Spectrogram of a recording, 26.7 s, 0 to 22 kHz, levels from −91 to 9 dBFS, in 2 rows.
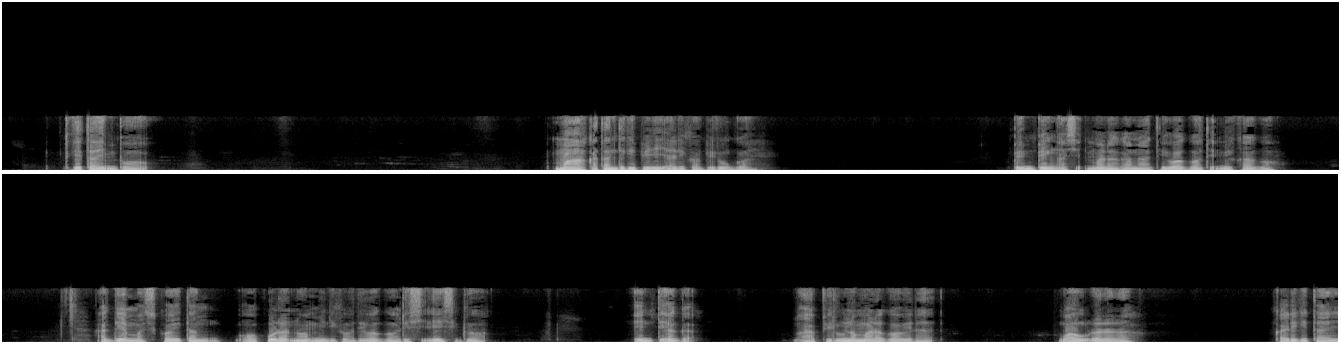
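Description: AAC compression runs through the whole speech recording, and the damage is plainly audible. Nothing is present above 7 kHz, so the top of the spectrum is cut away. The likely cause is AAC-LC coding at a low bitrate, which fits something around 32 kbps. At that rate the encoder lowers its cut-off and quantises the remaining frequency lines coarsely against its hearing model, either leaving gaps in the spectrum or filling bands with substitute noise, which dulls and smears the sound.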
